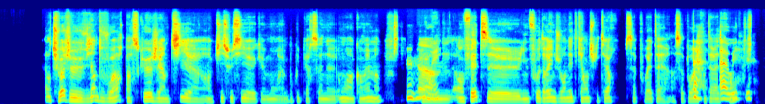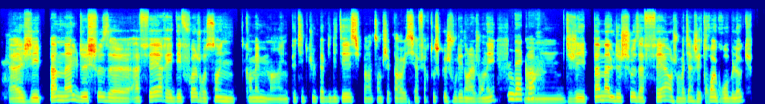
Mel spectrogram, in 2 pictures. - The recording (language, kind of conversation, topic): French, advice, Comment faire pour gérer trop de tâches et pas assez d’heures dans la journée ?
- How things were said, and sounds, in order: chuckle; laughing while speaking: "Ah oui"; other background noise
